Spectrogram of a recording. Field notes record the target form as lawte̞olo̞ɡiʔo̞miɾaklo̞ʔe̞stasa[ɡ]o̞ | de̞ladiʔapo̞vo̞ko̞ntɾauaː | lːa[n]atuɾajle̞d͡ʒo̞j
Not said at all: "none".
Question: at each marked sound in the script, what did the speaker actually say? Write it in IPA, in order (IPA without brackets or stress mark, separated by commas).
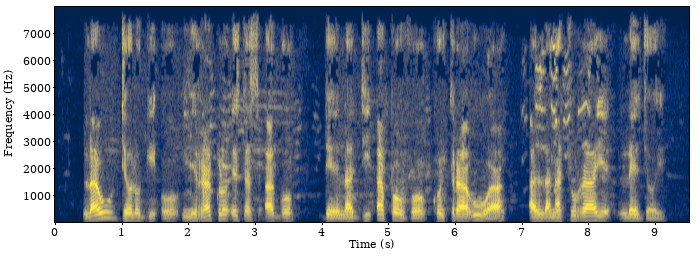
ɡ, n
